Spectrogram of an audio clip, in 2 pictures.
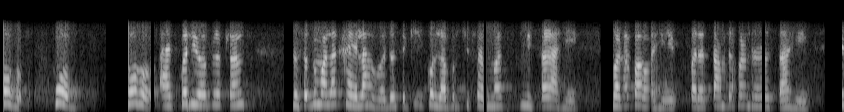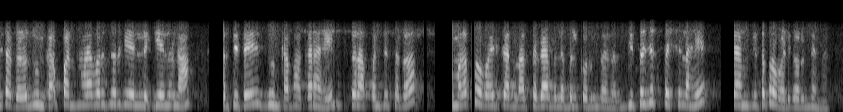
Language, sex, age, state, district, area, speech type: Marathi, female, 18-30, Maharashtra, Kolhapur, urban, conversation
